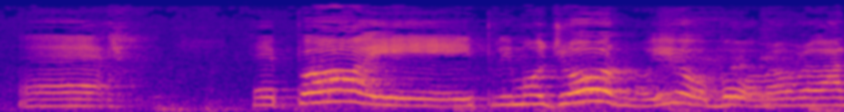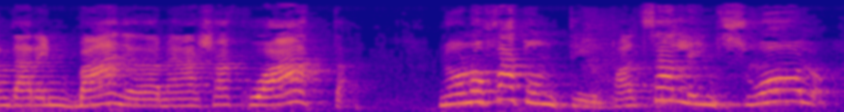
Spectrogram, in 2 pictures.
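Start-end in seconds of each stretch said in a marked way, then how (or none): none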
